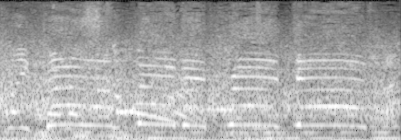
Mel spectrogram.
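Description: Excited men's voices shouting over a low music bed, as a touchdown is scored.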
